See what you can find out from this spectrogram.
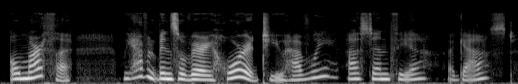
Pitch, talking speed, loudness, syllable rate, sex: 255 Hz, 175 wpm, -17 LUFS, 5.2 syllables/s, female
